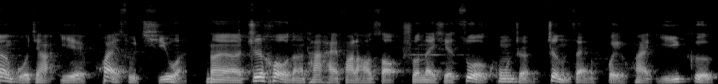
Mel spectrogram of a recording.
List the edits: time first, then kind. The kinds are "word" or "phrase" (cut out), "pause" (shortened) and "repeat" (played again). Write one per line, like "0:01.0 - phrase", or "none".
0:02.0 - pause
